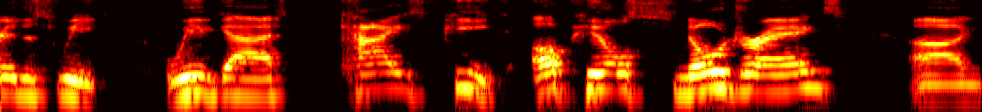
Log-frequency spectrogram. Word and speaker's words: Keyes: all thing Kai's Peak apparently I was saying the name wrong this entire time and I'll I'll own that one but my defense Midwestern or slang you look at it it looks like Keys Kai's okay fine whatever it's a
